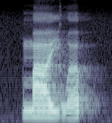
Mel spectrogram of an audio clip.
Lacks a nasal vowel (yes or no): yes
